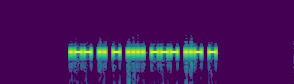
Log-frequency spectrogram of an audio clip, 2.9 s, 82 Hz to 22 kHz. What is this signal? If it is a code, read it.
Morse code, heard as a keyed tone, about 53 wpm, 700 Hz. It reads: WITHOUT
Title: Sentences from Top 600 Words - New Word Drill - 50wpm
